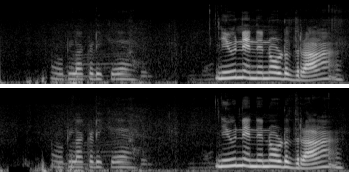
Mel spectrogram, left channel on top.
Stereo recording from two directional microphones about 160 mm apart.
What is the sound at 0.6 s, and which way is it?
Speech, 25° left (ahead or behind).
